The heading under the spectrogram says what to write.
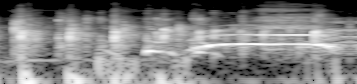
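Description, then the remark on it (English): Scattered claps from a small group after a French worship song, several sharp hits at an uneven rhythm, moderately loud, with a voice calling out in a rising, drawn-out tone over the second half. “We can clap in him.”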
